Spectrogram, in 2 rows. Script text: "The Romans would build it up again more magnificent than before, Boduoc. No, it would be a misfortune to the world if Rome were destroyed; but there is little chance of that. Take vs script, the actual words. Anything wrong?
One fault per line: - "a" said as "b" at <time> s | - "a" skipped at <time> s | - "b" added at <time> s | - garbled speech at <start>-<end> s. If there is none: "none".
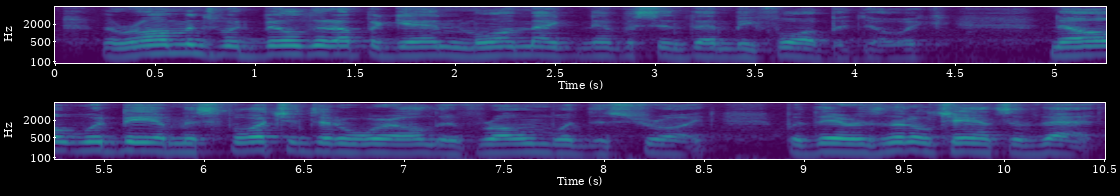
none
